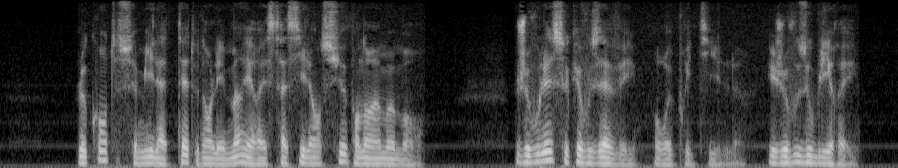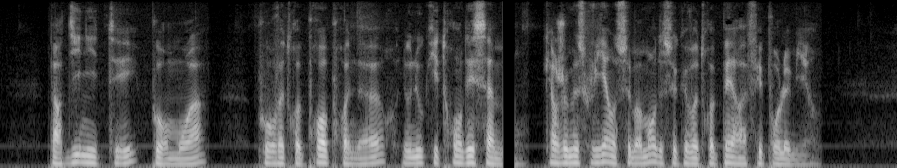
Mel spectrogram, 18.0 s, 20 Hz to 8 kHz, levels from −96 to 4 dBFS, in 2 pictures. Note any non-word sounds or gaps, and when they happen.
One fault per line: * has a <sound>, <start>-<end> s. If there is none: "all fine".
* has a dropout, 14.0-14.1 s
